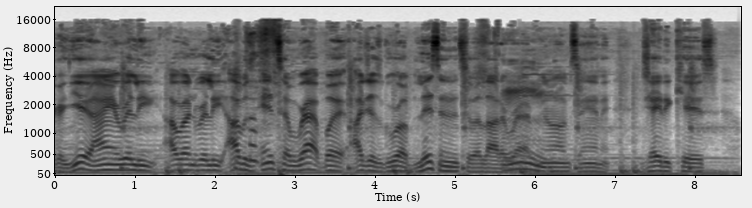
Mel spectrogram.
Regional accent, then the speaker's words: Maywood, Illinois, United States; also born or lived in Chicago (West Side); Born and raised in Maywood, you know what I'm saying? But I got a lot of family where I was born in the city, but I got a lot of family on the west side of Chicago.

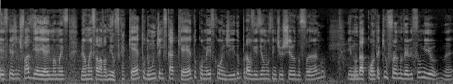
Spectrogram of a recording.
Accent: Esplanada, Bahia, Brazil; now in São Paulo, Brazil; Eu sou da Bahia, sou lá do interior da Bahia, Esplanada, uma, uma cidade de 33 mil habitantes

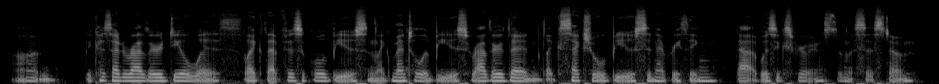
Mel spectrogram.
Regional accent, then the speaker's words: Anchorage, Alaska, United States; also born or lived in Fairbanks, Alaska; I was born in Anchorage, Alaska. I grew up there for majority of my life

